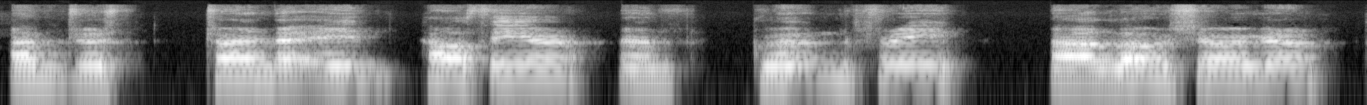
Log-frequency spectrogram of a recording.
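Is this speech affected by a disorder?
Yes: ALS.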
